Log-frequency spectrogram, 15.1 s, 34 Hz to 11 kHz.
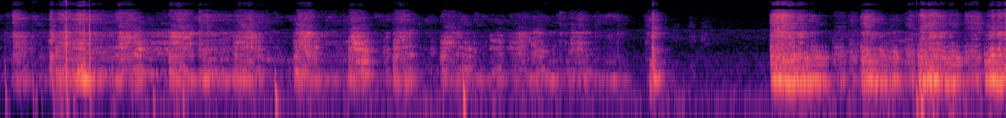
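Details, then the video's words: Lion's grunting roar sequence of rasping pulses, fading to near silence around ten seconds, then resuming with a louder, fuller burst of grunts toward the end. "Lion sounds part 2"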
